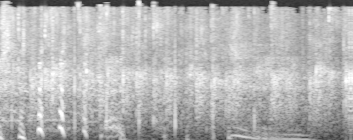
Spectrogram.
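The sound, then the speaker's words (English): A crowd at an NCR meeting breaks into steady applause for a speaker's sobriety, many hands clapping in a dense, even patter, with a few voices calling out over it and a low hum underneath. “We clap for each other in the NCR because we need it.”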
